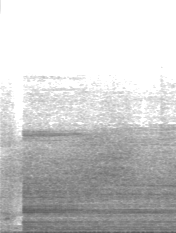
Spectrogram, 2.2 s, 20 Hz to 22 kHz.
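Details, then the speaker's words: Abandoned 1990 Ford F600 box truck, engine off, key on; steady low electric hum and constant whirr from a pump the owner thinks is for vacuum, running on with nothing to switch it off. "what is working up in here though I don't know if that pulls vacuum vacuum pump or something probably it runs over yeah that's definitely got to be for vacuum"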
